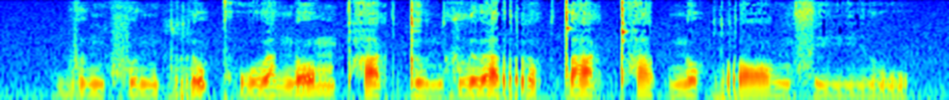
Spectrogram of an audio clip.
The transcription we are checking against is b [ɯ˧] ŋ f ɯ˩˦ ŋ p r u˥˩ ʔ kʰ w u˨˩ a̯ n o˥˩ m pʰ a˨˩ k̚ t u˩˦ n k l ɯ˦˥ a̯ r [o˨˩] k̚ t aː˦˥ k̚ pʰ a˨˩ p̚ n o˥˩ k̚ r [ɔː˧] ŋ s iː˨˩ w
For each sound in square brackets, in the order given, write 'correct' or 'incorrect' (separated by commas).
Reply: incorrect, incorrect, correct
